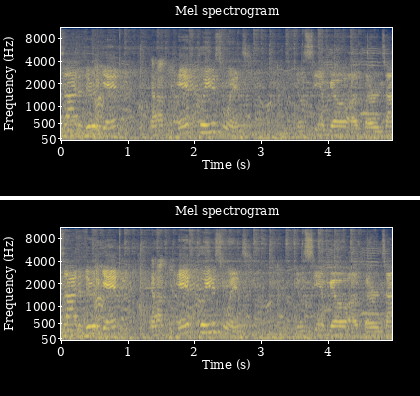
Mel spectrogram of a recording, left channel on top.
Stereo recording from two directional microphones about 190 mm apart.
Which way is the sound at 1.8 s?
35° left (ahead or behind).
